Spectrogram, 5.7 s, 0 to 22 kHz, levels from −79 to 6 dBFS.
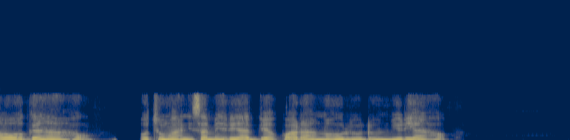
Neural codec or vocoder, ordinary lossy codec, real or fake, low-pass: codec, 16 kHz in and 24 kHz out, 0.8 kbps, FocalCodec, streaming, 65536 codes; none; fake; 7.2 kHz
